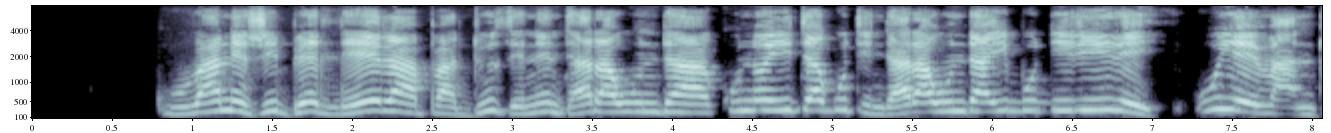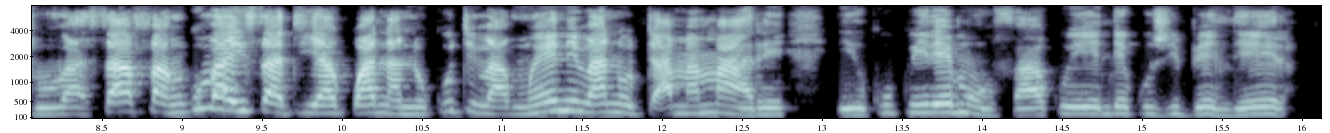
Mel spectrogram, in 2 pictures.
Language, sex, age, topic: Ndau, female, 36-49, health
